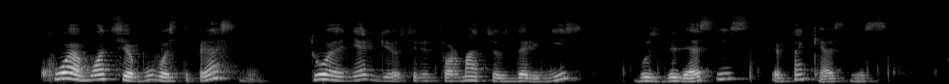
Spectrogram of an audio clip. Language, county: Lithuanian, Vilnius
